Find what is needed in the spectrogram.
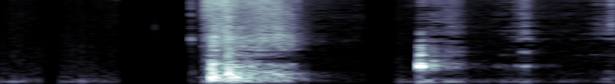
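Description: Hard plastic faceplate of a toy Iron Man mask being handled and flipped open: a brief scuffing rustle, then one short click about half a second later.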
